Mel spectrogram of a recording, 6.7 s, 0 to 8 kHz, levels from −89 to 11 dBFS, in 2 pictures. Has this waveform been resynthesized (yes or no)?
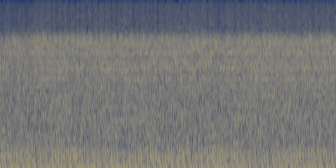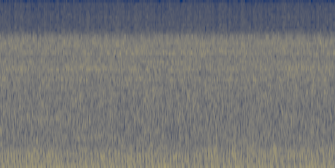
no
